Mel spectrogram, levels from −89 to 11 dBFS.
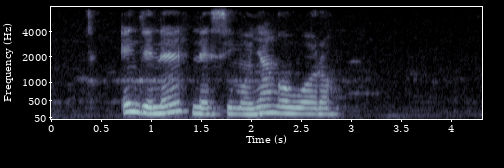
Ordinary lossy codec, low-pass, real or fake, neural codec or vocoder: Opus, 32 kbps; 7.2 kHz; real; none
